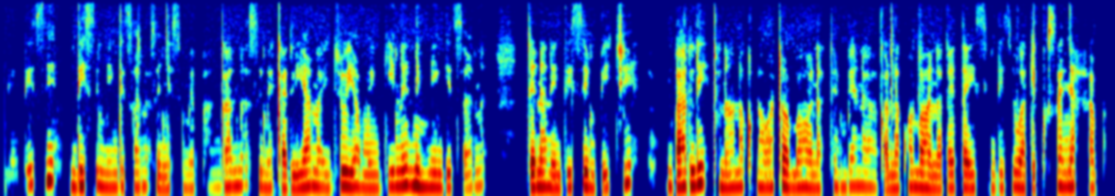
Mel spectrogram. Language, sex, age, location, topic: Swahili, female, 18-24, Nakuru, agriculture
